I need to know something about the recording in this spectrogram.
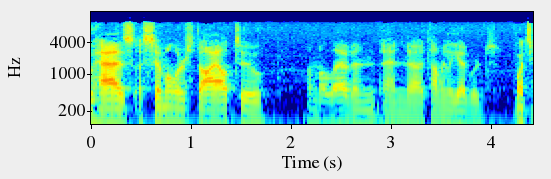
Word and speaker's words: Maleev: asked him, I said, how do you pronounce your name? He said Malev, so I'll take it right from the source that's how you pronounce his name.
